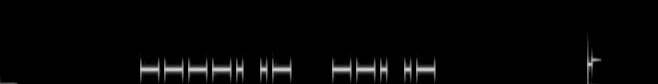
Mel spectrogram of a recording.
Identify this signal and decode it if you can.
Morse code, heard as a keyed tone, about 21 wpm, 700 Hz. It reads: 9A GA
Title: Field Day Exchanges Encore - 20wpm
